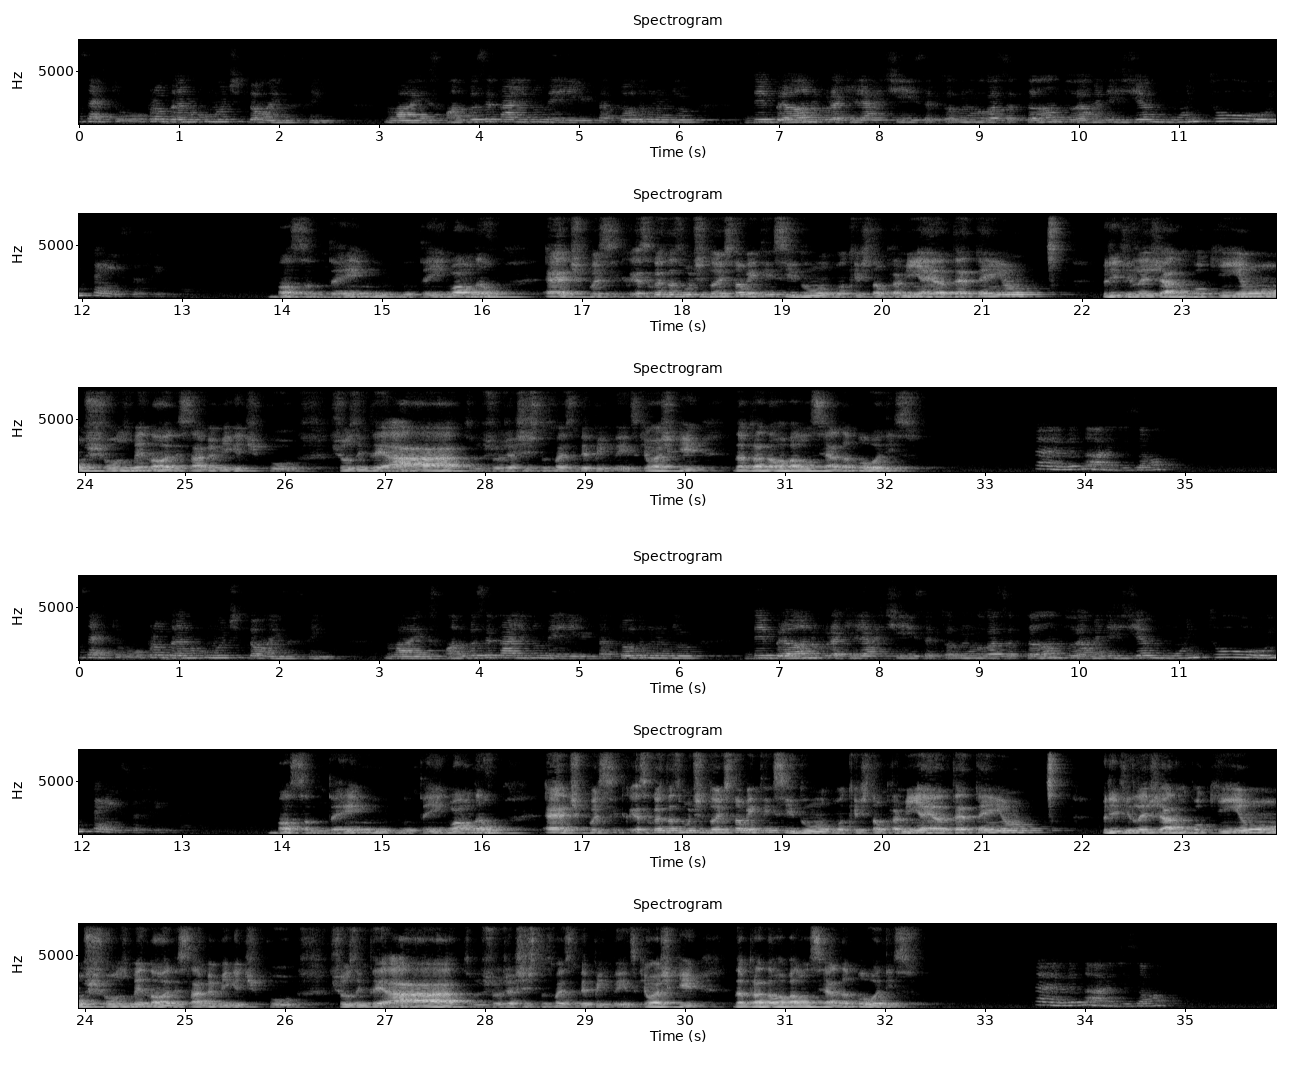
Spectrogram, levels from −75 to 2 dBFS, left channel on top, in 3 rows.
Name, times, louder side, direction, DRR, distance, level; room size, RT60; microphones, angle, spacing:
voice 1, 0.0-2.5 3.0-6.2 6.6-12.9 33.5-34.8, equal, 5° right, 2.0 m, -32 dB
voice 2, 13.9-16.3 16.6-21.5 22.2-32.3, right 1 dB, 35° right, 1.1 m, -23 dB
4.8 x 4.5 x 4.2 m
head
